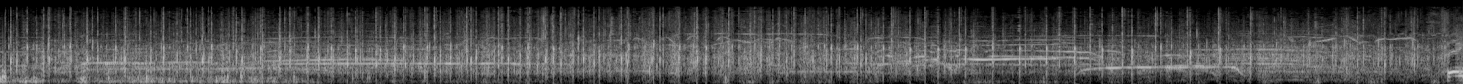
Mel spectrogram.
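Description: Graduation crowd at a Western New Mexico University spring 2022 commencement breaks into sustained, loud applause and scattered cheers, a dense wash of clapping from many hands filling the hall for the whole stretch.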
